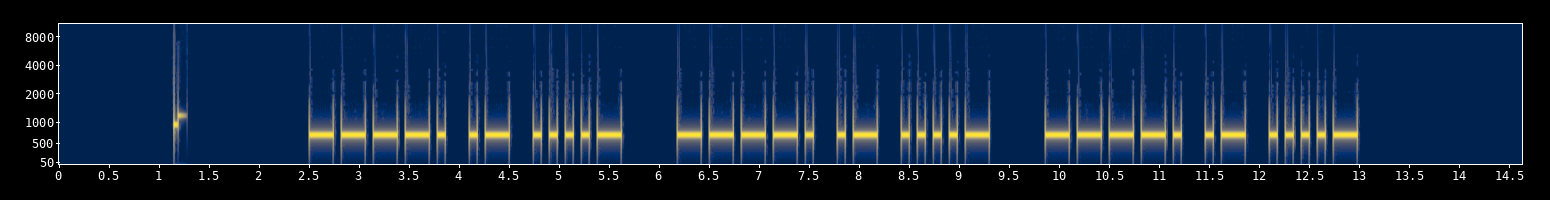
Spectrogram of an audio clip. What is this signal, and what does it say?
Morse code, heard as a keyed tone, about 15 wpm, 700 Hz. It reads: 9A4 9A4 9A4
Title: Callsign Prefixes for Top 25 DXCC - Repeated 3x - 15wpm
